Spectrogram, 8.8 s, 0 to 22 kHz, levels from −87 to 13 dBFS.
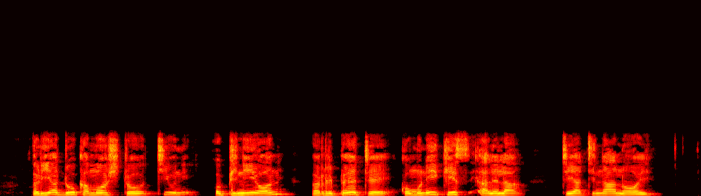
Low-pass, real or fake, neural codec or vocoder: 7.2 kHz; fake; vocoder, 24 kHz, 100 mel bands, Vocos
